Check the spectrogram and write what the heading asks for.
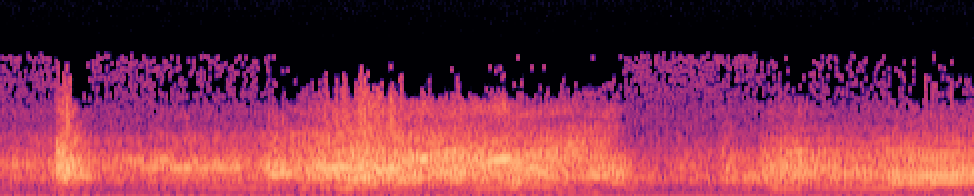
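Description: The engine of a new car, just off the boat and tuned the way they do in France, turns over and revs up, its droning pitch rising and falling in several surges. The sound is fairly loud and steady throughout, with no talking.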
